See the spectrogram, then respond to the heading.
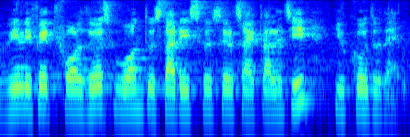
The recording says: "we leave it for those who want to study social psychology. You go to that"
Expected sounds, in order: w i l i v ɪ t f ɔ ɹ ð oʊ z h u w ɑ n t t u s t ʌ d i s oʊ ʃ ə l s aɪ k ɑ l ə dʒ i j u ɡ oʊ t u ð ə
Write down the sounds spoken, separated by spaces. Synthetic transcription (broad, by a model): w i l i f ɪ t f ɔ ɹ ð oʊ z h u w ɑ n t t u s t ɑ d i s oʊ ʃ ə l s aɪ k ɑ l ə dʒ i j u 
